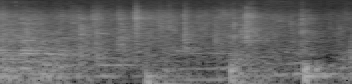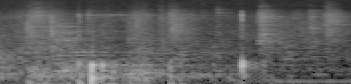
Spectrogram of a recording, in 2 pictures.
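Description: A chair knocks and scrapes as a man sits down.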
